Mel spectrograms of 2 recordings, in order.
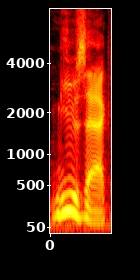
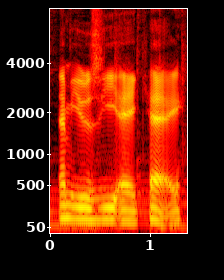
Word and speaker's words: Muzak: Muzak, I believe it's pronounced. M-U-Z-A-K, right? Muzak.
